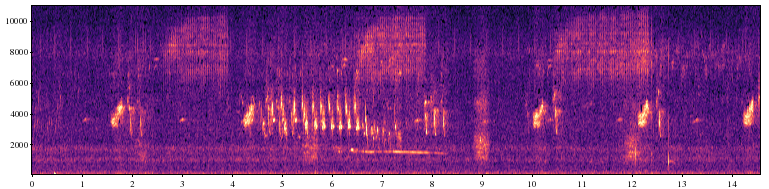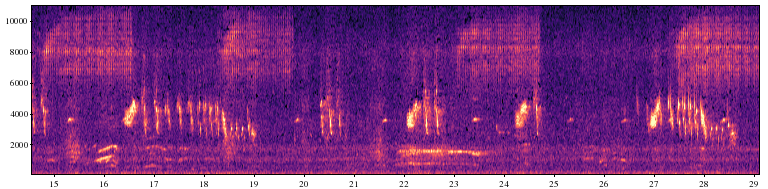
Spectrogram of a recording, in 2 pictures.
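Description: Faint birdsong: scattered short high chirps, with a rattling trilled phrase repeated roughly every ten seconds and a few lower whistled notes.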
